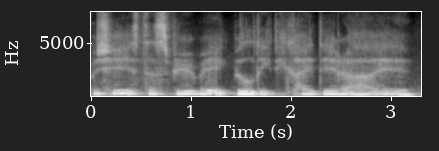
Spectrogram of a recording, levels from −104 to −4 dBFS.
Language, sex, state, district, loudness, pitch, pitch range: Hindi, female, Arunachal Pradesh, Papum Pare, -14 LUFS, 245 Hz, 230-260 Hz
